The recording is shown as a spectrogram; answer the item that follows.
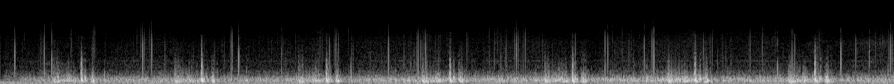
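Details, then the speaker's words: Teaching recording of a late systolic click: a notable resonant extra sound shortly before a dull second heart sound, in low, regular heart sounds. "ejemplo octavo clic telesistólico el segundo ruido sordo es precedido a poca distancia por un notable ruido adicional resonante"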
